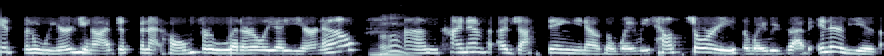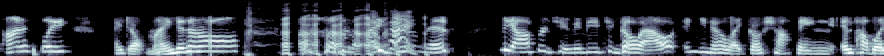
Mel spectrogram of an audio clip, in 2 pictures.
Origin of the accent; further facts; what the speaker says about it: Wisconsin, United States; I'm from Wisconsin.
